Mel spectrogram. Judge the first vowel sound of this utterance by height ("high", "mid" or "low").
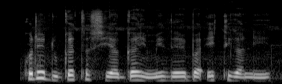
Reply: mid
